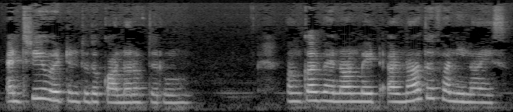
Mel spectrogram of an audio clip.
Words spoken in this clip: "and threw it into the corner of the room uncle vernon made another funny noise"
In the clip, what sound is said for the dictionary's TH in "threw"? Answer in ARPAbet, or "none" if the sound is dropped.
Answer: T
